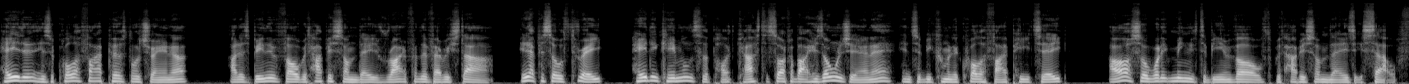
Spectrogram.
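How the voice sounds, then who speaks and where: A man with a Manchester accent talks at a very fast pace and medium pitch, with ordinary pitch variation. The sound is dry and close with no echo, and the recording is very clean with a silent background. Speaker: podcast host. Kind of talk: podcast interview and narration.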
